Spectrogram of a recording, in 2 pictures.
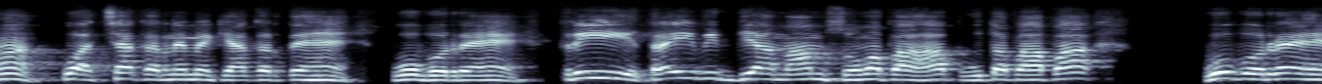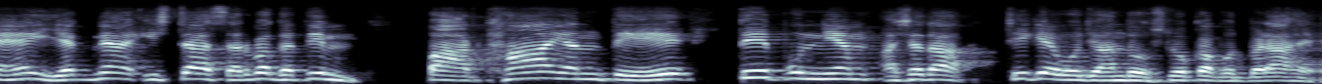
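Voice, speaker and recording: A man's high-pitched voice has a bright, sharp tone and ordinary pitch variation. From South India. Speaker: spiritual teacher. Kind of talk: religious class lecture. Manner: repetitive, emphatic explanatory.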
